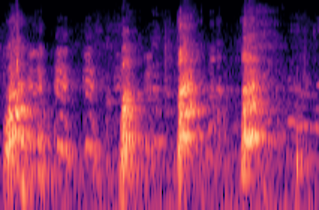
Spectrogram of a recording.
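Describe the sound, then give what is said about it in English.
A female dog named Cola barks excitedly, four sharp, loud barks spaced unevenly about half a second apart, with quieter yips and whines in between. “So let me just get her leash on. Oh, she's strong.”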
